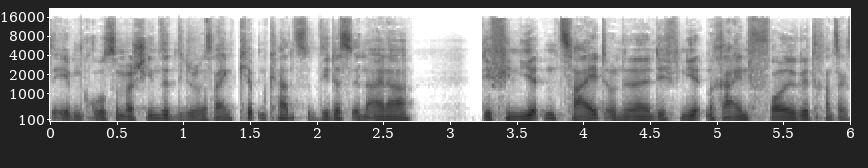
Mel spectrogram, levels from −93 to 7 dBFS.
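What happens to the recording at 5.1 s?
Nothing goes wrong at 5.1 s; the speech carries on intact through that moment, with no dropout, click or other fault to be heard.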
